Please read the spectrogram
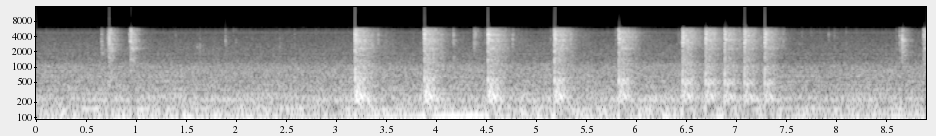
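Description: CO2 blowback airsoft pistol (AE Homeland Defender) firing: a series of sharp metallic snaps, single shots at first, then a quick run of five about a fifth of a second apart.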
